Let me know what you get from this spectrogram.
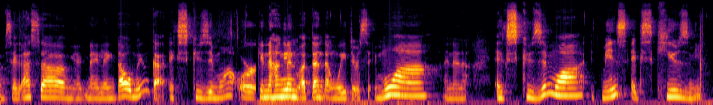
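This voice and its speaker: A woman with a Filipino accent and Cebuano as her native language, casually teaching beginner French and repeating phrases clearly for learners to follow. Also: medium pitch.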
